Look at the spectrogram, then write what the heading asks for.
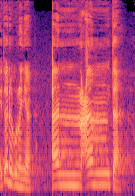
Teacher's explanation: nun makhrajnya adalah ujung lidah dengan langit-langit atas dan diiringi dengan dengung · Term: huruf nun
